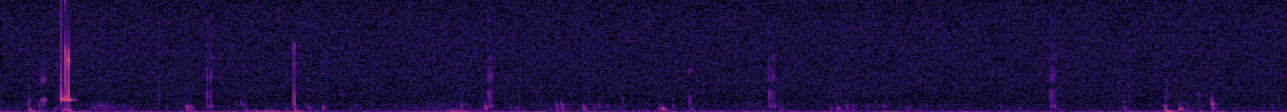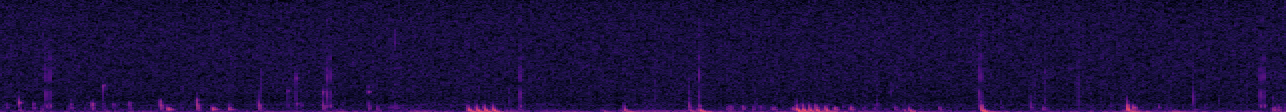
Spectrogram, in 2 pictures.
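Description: Irregular low gurgles and pops from the belly, some louder and longer toward the end: ordinary stomach growling from moving gut contents.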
